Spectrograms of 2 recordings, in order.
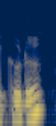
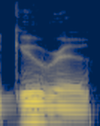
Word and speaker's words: guru: If you say guru, we say guru.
